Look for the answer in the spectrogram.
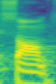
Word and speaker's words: psalm: They do say that with like a silent L, like Sinclair Ferguson. Anybody know him? You do. They say Sam. I'll say Psalm.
